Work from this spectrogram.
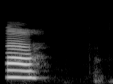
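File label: "gong yuan", Mandarin Chinese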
